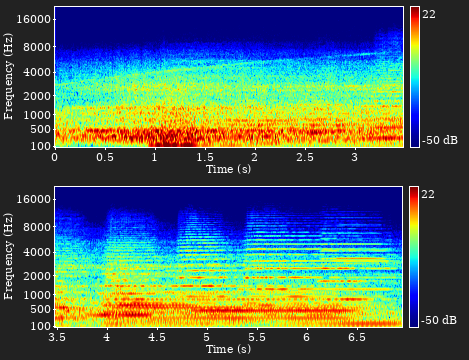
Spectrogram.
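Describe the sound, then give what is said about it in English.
A loud, continuous engine roar fills the scene, dense and rumbling, then shifts into rising whining tones with a few surging bursts, as the rocket engines of a spaceship fire and it heads up into space. “But we never get to find out, because just at that moment, we hear the sound of rocket engines firing.”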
